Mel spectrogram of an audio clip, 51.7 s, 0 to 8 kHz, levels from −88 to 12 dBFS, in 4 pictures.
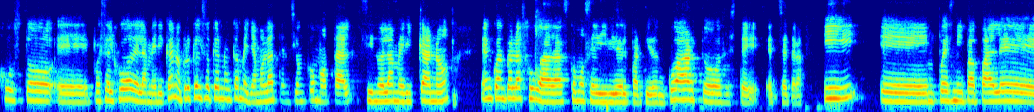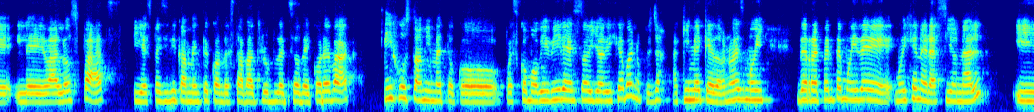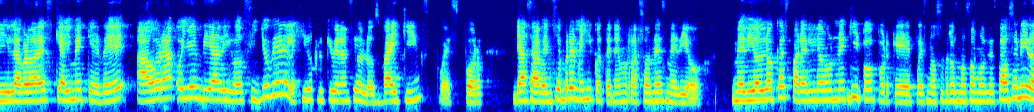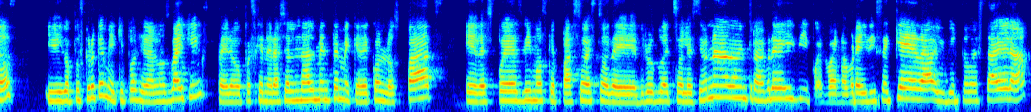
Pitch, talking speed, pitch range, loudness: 210 Hz, 195 wpm, 195-230 Hz, -20 LUFS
